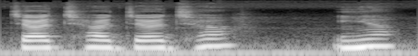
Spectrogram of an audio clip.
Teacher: तालु से जिभ्या टकराती है। मतलब अपनी जीभ के दोनों किनारे ऊपर वाले हिस्से से टकराती हैं। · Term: तालव्य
